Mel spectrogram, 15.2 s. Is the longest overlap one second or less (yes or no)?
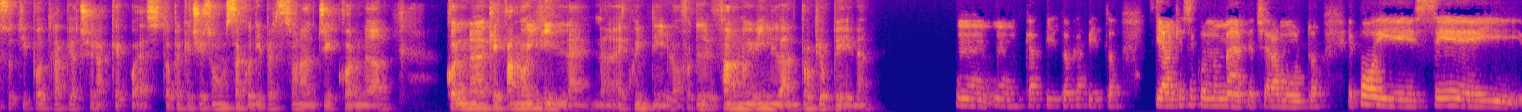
yes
